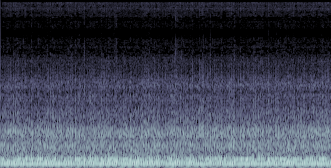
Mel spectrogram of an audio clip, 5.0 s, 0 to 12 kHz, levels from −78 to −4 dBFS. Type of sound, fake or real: real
